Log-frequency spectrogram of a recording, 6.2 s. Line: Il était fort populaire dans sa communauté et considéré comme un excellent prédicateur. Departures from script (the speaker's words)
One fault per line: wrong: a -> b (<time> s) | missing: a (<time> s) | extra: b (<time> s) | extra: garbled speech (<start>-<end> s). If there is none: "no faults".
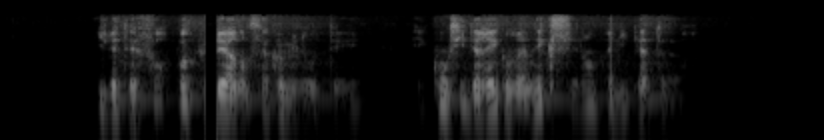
no faults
